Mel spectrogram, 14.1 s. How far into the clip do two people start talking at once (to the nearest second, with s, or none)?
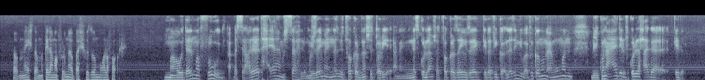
none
